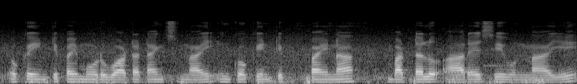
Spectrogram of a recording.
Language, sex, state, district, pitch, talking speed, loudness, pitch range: Telugu, male, Telangana, Mahabubabad, 115 Hz, 115 wpm, -19 LUFS, 115-120 Hz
